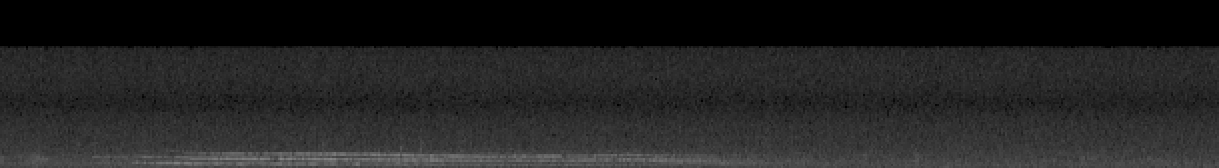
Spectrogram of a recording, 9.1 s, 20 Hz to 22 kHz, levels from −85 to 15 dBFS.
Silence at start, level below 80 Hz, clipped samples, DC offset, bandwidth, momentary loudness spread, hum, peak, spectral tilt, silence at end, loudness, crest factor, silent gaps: 0 s; -64 dBFS; under 0.1%; under 0.1%; 16 kHz; 10 LU; none; -26 dBFS; -1.5 dB/octave; 0 s; -43 LUFS; 18 dB; none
